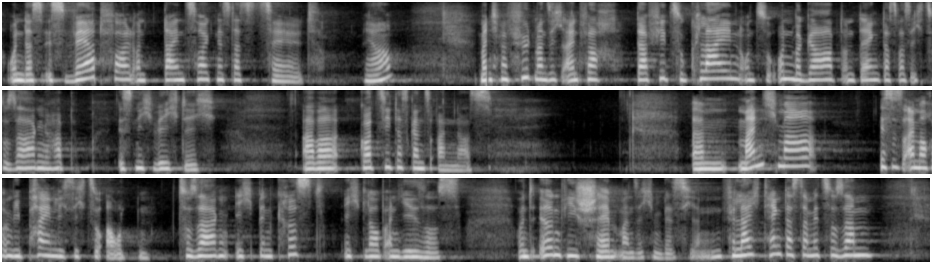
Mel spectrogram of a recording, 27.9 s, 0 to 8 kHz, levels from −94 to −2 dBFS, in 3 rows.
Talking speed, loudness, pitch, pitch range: 155 wpm, -23 LUFS, 225 Hz, 210-250 Hz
